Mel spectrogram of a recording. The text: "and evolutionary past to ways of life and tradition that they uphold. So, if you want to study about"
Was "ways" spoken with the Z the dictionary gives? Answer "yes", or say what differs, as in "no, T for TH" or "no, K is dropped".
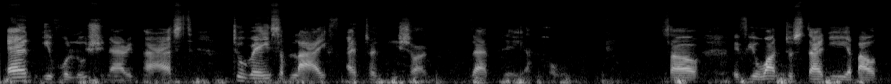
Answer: no, S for Z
